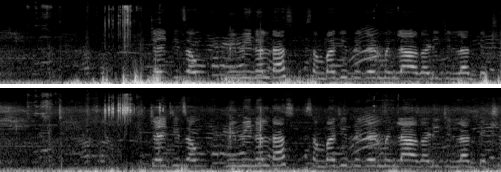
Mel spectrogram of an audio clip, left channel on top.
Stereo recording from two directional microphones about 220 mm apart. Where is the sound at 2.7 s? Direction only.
5° right (ahead or behind).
